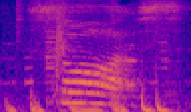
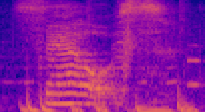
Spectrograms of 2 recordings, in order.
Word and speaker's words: sauce: Another example is automatic and sauce. So it's not sauce, it's not sauce, right? It's sauce.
